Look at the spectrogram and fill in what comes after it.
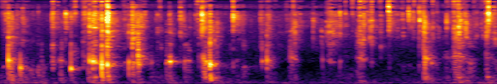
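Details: Lilo, a golden retriever puppy on a raw diet, eats raw lamb for the first time, recorded indoors for ASMR. Wet chewing and crunching bursts come irregularly, several per second, with brief pauses between bites.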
